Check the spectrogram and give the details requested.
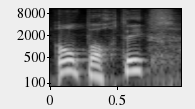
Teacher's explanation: m c'est une nasale il n'y a pas de voyelles après donc c'est vraiment une nasale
